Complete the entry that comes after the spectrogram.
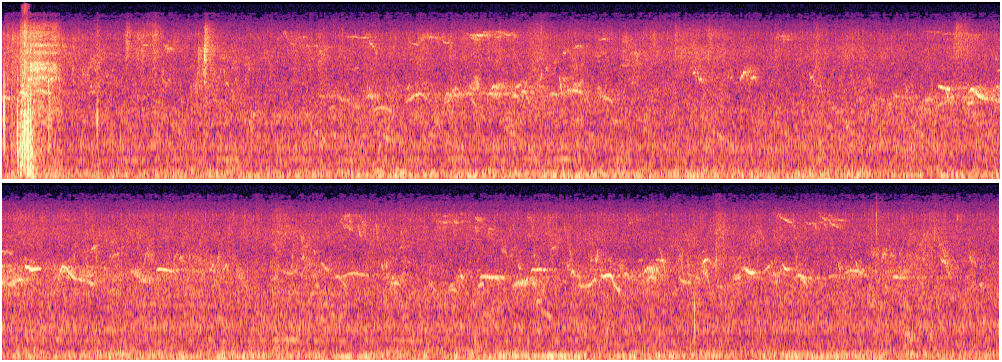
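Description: Near silence: faint outdoor ambience with small birds chirping softly now and then, after one sharp knock just after the start.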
